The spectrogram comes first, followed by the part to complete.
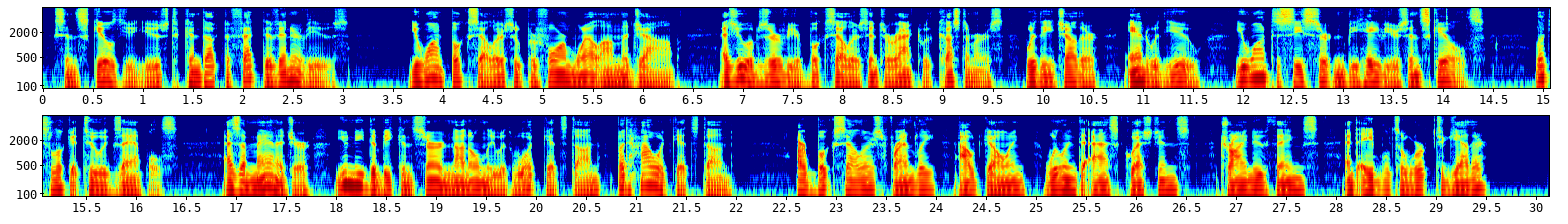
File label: E-Learning Essentials of Interviewing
